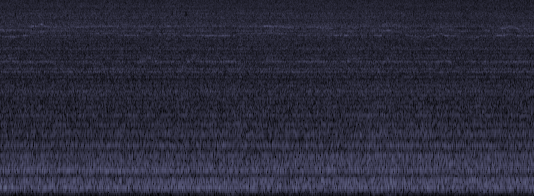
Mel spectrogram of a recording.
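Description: Air rushes steadily past a glider's canopy in flight.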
